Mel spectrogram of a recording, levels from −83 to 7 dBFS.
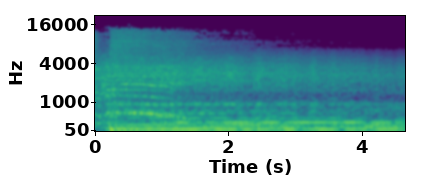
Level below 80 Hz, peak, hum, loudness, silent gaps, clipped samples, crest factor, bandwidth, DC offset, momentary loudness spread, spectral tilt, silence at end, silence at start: -18 dBFS; 0 dBFS; none; -14 LUFS; none; under 0.1%; 12 dB; 15 kHz; under 0.1%; 5 LU; -5 dB/octave; 0 s; 0 s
